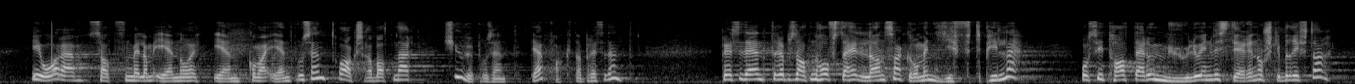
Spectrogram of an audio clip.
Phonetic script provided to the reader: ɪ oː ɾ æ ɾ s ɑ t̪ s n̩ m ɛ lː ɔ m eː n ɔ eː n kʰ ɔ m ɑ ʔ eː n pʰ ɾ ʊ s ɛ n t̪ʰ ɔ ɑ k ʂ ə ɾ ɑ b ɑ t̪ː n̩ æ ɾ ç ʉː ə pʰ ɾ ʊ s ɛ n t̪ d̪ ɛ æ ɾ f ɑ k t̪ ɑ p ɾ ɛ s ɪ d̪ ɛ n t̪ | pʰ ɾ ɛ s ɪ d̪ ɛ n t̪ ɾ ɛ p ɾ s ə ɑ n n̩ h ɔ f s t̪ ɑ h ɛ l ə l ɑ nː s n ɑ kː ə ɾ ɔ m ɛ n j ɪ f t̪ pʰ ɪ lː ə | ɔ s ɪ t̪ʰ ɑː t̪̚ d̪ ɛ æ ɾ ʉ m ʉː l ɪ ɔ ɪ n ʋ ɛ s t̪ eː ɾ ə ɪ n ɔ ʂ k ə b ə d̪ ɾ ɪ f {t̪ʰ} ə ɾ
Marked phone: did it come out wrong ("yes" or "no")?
yes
